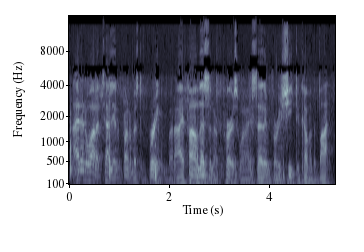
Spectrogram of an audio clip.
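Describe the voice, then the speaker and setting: An actor playing an eager, wisecracking detective's assistant in an old radio drama, plain-spoken and brisk. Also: male voice, low voice, lively intonation, pushed and bright, slight background noise, poor audio. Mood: earnest. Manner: brisk, plain-spoken, deferential with wry cheek. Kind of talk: 1940s-1950s radio detective acting.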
